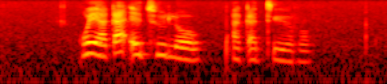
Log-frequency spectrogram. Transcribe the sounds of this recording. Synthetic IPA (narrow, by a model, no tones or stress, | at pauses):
ɣʊjakʼaʔetʰulɔ | pʼakʼatʼiːrɔ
